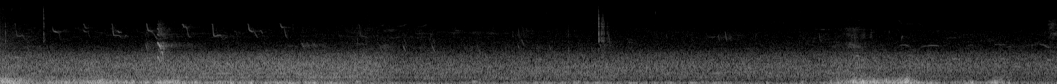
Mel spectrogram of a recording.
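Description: Birds calling outdoors: a quick run of short, high chirps in the first three seconds, then a few scattered calls, over a steady low background rumble. A brief low buffet hits the microphone near the end.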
